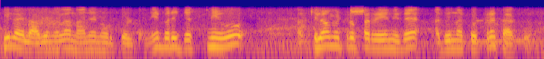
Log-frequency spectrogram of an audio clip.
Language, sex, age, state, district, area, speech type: Kannada, male, 18-30, Karnataka, Mandya, rural, conversation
